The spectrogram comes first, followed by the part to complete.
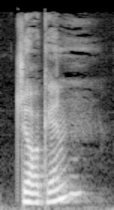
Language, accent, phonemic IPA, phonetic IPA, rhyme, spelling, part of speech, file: German, Austria, /ˈd͡ʒɔɡən/, [ˈd͡ʒɔɡŋ̍], -ɔɡən, joggen, verb, De-at-joggen.ogg
- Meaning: 1. to jog 2. to get oneself into a certain state by jogging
